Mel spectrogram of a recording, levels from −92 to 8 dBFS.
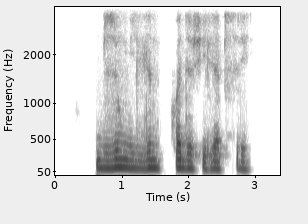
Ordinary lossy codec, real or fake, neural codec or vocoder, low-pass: Opus, 32 kbps; real; none; 3.6 kHz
